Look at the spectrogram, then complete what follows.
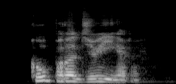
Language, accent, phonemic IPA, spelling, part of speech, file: French, Canada, /kɔ.pʁɔ.dɥiʁ/, coproduire, verb, LL-Q150 (fra)-coproduire.wav
- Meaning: to coproduce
